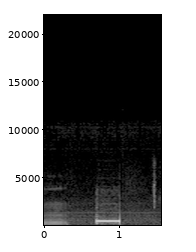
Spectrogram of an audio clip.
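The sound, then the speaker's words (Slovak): A telephone tone sounds while calling a member of parliament: one steady, mid-pitched beep held for about a third of a second after a brief stretch of voice. “Ale už telefonujeme, už zvoníme pánovi poslancovi.”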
